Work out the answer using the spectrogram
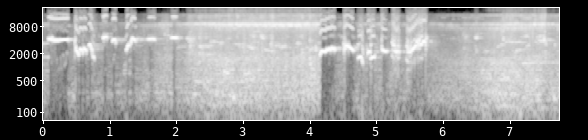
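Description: An Oriental magpie-robin pours out loud, varied whistles and sharp chattering notes in two quick bursts, separated by a stretch of steady hiss.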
